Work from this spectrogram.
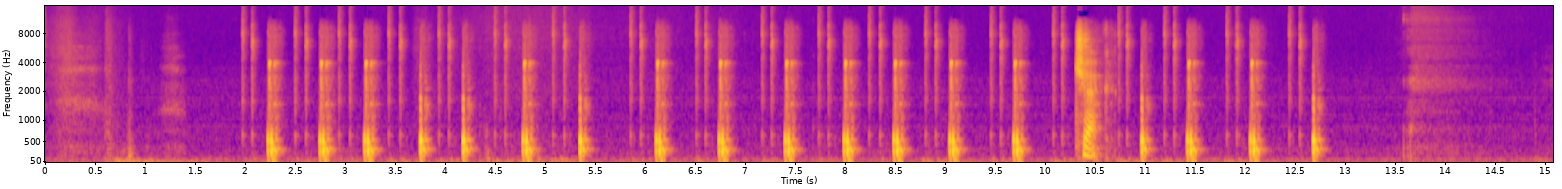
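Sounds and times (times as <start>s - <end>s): sharp clicks: 2.0s - 12.8s.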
